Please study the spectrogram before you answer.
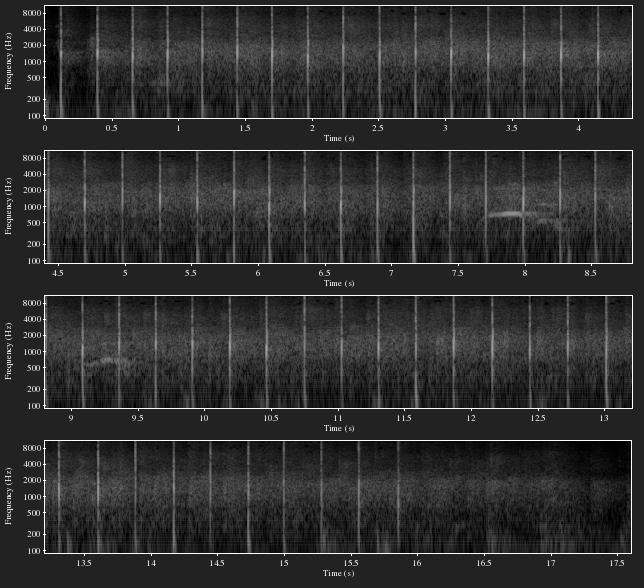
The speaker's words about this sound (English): Please stand up, all the volunteers, and receive a round of applause.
